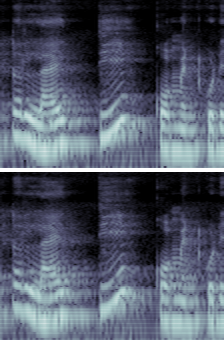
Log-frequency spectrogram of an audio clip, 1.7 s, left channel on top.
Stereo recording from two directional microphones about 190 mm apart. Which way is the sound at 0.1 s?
15° left (ahead or behind).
